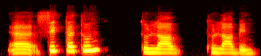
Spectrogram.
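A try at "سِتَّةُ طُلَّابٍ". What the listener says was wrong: So the number itself will not come with a tanween, it will be sittatu tullabin.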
